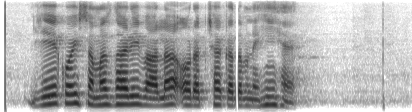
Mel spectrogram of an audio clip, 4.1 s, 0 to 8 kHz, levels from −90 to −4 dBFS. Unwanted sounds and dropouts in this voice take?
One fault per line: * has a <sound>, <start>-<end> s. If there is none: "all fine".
* has a dropout, 2.3-2.4 s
